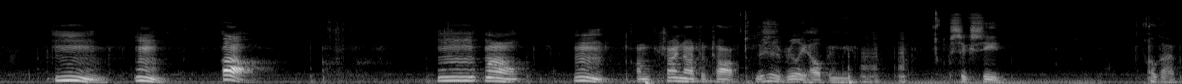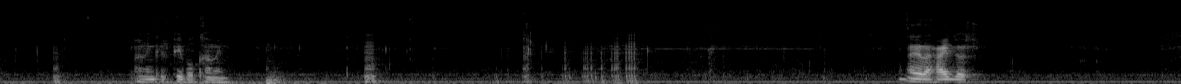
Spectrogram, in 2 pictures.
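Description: A man chews and munches on food.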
